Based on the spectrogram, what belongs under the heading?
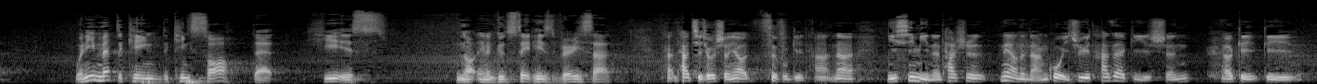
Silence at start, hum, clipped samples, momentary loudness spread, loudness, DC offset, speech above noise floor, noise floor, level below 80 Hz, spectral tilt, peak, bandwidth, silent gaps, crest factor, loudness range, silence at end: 0 s; none; under 0.1%; 10 LU; -21 LUFS; under 0.1%; 29 dB; -50 dBFS; -52 dBFS; -4 dB/octave; 0 dBFS; 13 kHz; none; 22 dB; 3 LU; 0.05 s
